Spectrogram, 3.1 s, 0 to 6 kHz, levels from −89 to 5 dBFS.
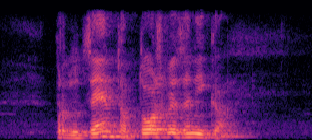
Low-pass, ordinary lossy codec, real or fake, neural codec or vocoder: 5.4 kHz; none; fake; vocoder, 44.1 kHz, 128 mel bands every 512 samples, BigVGAN v2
